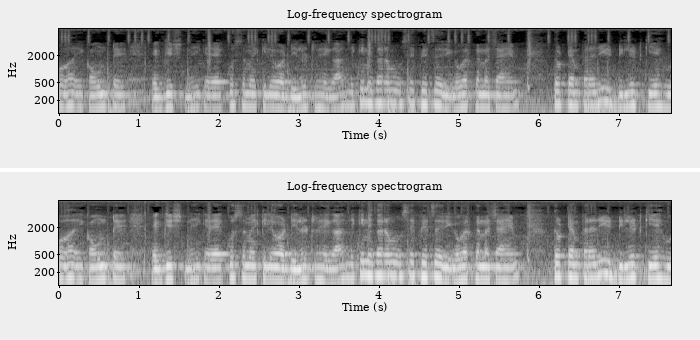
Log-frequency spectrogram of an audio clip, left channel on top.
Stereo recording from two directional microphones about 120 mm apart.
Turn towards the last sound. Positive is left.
turn(degrees=25)  # may be behind; listen again after turning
